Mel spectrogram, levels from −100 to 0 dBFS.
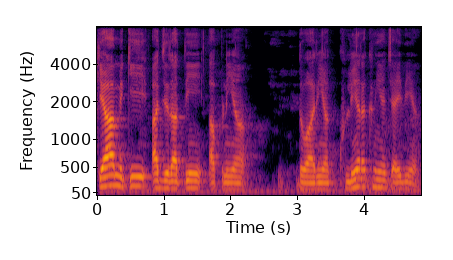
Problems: none marked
